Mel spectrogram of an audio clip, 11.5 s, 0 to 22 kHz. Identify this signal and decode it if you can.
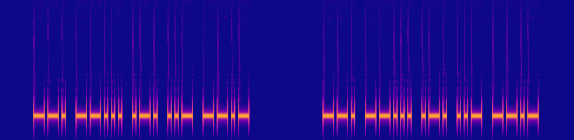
Morse code, heard as a keyed tone, about 17 wpm, 700 Hz. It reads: G7RUQ G7RUQ
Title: DXCC-100 Call Signs - 5 Characters - Repeated 2x - 17wpm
